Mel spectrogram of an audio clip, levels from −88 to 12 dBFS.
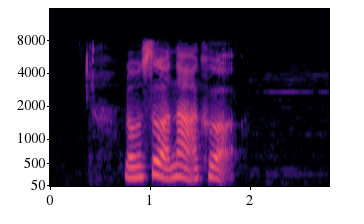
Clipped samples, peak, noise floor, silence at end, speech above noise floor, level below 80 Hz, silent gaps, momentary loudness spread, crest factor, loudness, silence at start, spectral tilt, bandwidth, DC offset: under 0.1%; -8 dBFS; -66 dBFS; 0.95 s; 41 dB; -74 dBFS; none; 22 LU; 20 dB; -26 LUFS; 0.4 s; -2.5 dB/octave; 8.4 kHz; under 0.1%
